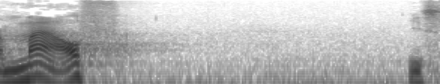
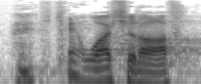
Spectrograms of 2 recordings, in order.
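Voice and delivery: ordinary delivery

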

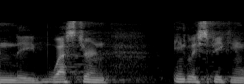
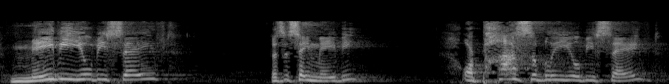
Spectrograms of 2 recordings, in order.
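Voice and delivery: loud, drawn-out incredulous question, pitched high; mock doubt; 8 semitones higher, 6 dB louder, slower than usual. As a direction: challenge the room with a rising, exaggerated question. Mock questioning of what scripture says.

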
